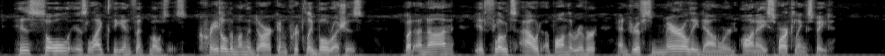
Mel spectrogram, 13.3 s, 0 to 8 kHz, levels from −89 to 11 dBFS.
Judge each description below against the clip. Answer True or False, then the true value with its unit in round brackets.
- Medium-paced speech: False (130 wpm)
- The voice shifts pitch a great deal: False (3.0 semitones)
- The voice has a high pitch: False (120 Hz)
